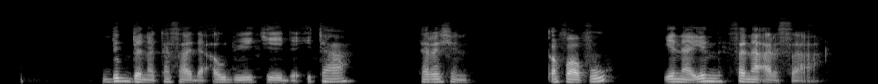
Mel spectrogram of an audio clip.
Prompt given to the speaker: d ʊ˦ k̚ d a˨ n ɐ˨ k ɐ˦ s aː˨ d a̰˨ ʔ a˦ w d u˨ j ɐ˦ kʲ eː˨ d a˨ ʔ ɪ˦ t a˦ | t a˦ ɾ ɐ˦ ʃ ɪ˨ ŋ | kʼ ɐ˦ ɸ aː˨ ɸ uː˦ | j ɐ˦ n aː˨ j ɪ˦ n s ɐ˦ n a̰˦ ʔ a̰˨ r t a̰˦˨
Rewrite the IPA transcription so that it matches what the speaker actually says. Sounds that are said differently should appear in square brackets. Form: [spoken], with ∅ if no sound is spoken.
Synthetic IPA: d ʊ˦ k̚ d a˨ n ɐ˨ k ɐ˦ s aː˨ d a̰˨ ʔ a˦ w d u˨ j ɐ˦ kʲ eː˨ d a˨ ʔ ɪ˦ t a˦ | t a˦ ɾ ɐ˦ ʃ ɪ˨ ŋ | kʼ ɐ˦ ɸ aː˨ ɸ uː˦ | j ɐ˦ n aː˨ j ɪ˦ n s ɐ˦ n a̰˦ ʔ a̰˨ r [s] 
